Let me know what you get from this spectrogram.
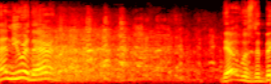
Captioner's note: laughter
